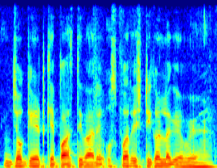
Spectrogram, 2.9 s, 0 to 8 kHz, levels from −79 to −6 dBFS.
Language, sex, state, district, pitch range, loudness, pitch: Hindi, male, Uttar Pradesh, Saharanpur, 105-115 Hz, -17 LUFS, 110 Hz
